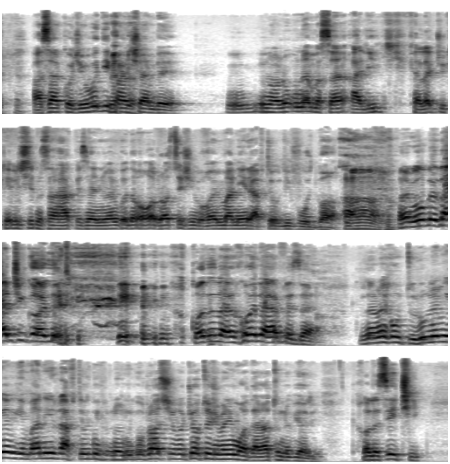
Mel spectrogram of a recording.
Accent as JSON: {"language": "Persian", "country": "Iran", "moved": "yes", "said": "30 سال 30 خورده سال که از ایران من اومدم بیرون"}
